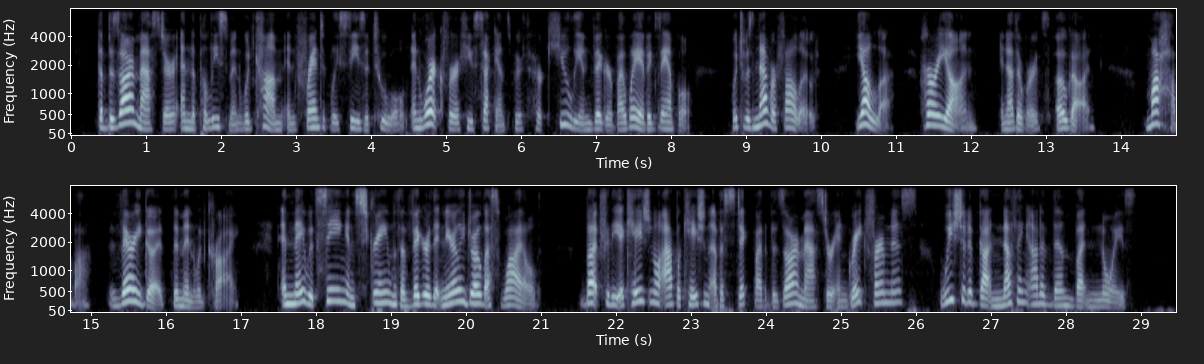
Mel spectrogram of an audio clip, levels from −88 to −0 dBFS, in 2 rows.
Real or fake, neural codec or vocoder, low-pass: fake; codec, 24 kHz, 6 kbps, HILCodec; 7.2 kHz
